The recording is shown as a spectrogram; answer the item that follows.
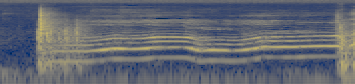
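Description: A young person's voice sings one long held note, starting suddenly about a quarter second in, its pitch wavering slightly and lifting near the end.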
